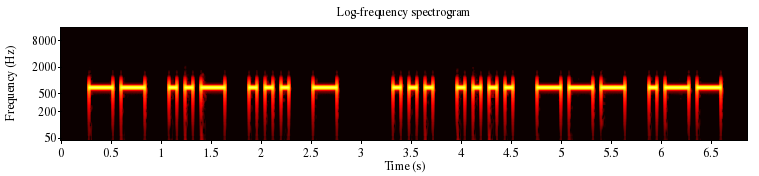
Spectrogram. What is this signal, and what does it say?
Morse code, heard as a keyed tone, about 15 wpm, 700 Hz. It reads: MUST SHOW
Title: Sentences from Top 1000 Words - Review Part 4 - 15wpm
